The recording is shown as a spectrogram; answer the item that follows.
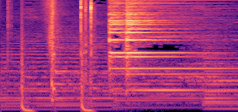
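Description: Animated subscribe-button sound effects: two quick falling-pitch blips, then a bright bell chime about a second in that rings on and fades, as the notification-bell icon rings.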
